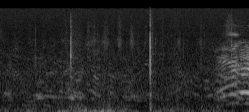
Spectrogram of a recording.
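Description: Distant players' voices calling out during a match, with one sharp kick of a ball about one and a half seconds in and a lighter knock before it.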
